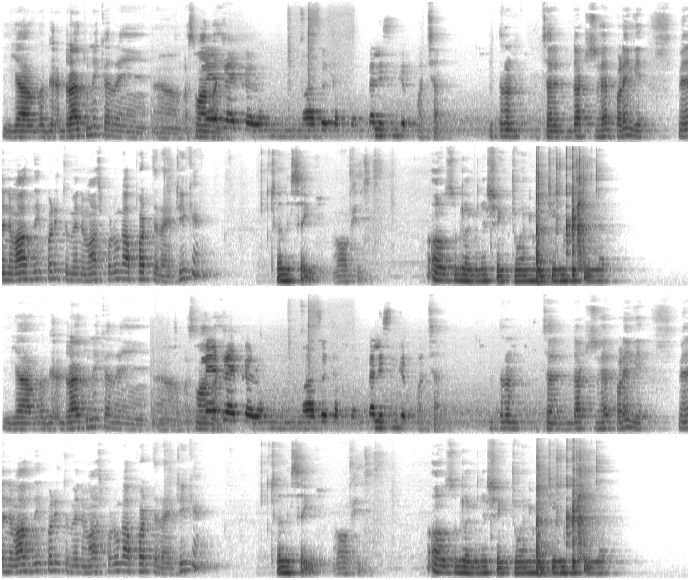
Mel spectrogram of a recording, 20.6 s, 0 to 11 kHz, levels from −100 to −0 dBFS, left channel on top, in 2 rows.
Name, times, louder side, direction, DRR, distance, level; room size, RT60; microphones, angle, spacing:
voice 1, 0.0-3.3 6.2-6.6 7.5-7.7 8.1-13.3 15.3-15.8 18.3-18.4 18.8-19.1, left 3 dB, 65° left, 9 dB, 1.0 m, -31 dB
voice 2, 2.3-7.5, right 3 dB, 45° right, 13 dB, 0.5 m, -27 dB
voice 3, 14.4-15.1 16.7-19.3, left 1 dB, 20° left, 10 dB, 0.4 m, -28 dB
10.0 x 7.3 x 4.9 m, 0.80 s
head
